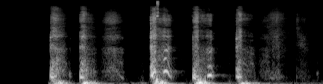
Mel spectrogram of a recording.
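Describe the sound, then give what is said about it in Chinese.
A voice imitates a sick rabbit lying in bed, coughing in a series of harsh, abrupt bursts. Several loud coughs are spaced about half a second apart, with weaker hacks between them, after a moment of silence. “狮子兔闭着眼睛，一边咳嗽一边说”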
